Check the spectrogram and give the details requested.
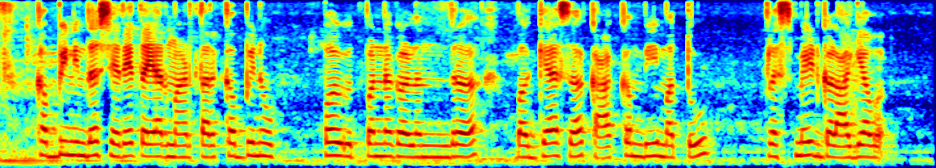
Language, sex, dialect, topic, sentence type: Kannada, female, Dharwad Kannada, agriculture, statement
